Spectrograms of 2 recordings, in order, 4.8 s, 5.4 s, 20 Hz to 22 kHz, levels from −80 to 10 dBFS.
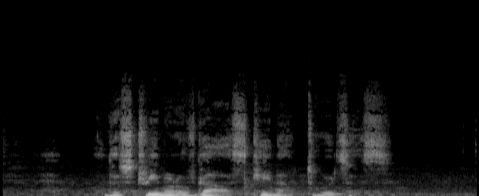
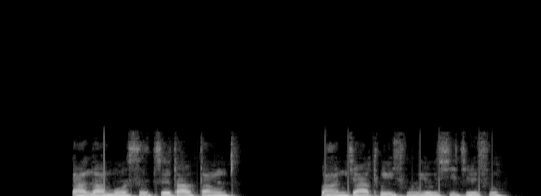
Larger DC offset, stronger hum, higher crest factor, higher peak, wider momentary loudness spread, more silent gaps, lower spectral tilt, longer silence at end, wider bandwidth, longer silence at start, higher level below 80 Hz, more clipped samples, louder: neither; neither; about the same, 18 dB vs 14 dB; second, -8 dBFS vs -4 dBFS; first, 15 LU vs 8 LU; second, none vs 2.66-3.21 s; second, -5.5 dB/octave vs -8.5 dB/octave; first, 0.9 s vs 0.35 s; first, 12 kHz vs 7 kHz; second, 0.5 s vs 0.75 s; second, -62 dBFS vs -48 dBFS; neither; second, -25 LUFS vs -19 LUFS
